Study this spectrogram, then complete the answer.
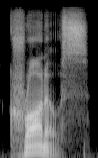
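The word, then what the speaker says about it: χρόνος: First syllable is kro. You try it. The second syllable is nos. Say it out loud. Put them together, and you get khronos, khronos.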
